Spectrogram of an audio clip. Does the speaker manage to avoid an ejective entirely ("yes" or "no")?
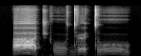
no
